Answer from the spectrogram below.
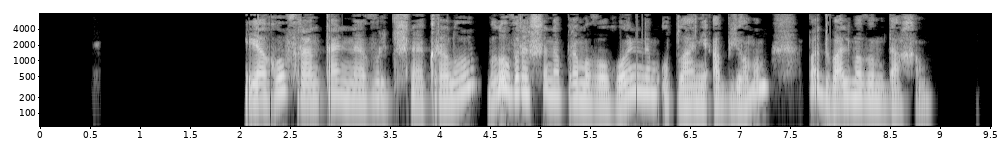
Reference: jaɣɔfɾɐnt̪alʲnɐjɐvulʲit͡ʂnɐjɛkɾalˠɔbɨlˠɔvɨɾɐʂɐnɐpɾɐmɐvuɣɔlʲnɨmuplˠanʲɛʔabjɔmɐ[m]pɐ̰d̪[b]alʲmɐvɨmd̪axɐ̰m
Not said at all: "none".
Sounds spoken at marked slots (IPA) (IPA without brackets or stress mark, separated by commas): m, v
